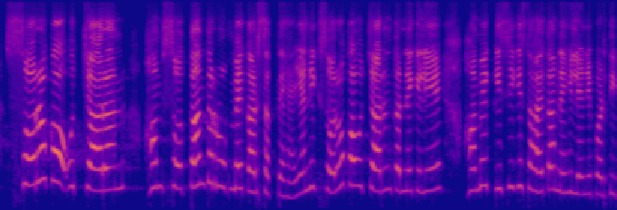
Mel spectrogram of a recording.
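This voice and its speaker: A woman teacher with a very high-pitched, fairly bright voice recites letters for children in an online class. Her recitation is slow, patient and drawn out as she explains.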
